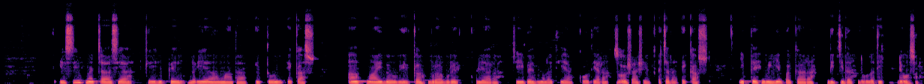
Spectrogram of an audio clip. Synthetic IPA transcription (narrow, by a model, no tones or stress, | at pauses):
ʔɪsːɪmɐt͡ʃʼːaːsɪjaː | kʼeːhɪpːɛlɔʔɪjamaːt̪aːɡ̥ɪd̪̥ːoːnɛkʼːaːsʊ̥ | ʔɐmaːjɪd̪oːɡe̞ːkːɐbʊɾaːbʊɾɛ | kʼʰɔlɪjaːɾɐ | t͡ʃʼiːbɛmɐlɐt̪ʰɪjaːkʼo̞ːt̪ɪjaːɾɐzɔ̰ʔɔʃaːʃɛkʼɐt͡ʃːɐd̪ɐɛkʼːaːsʊ̥ | ʔɪt̪ːɛɡʊjːɛbɐɡːaːɾɐ | b̪ɪt͡ʃʼːɪd̪ɐd̪o̰ːzɐ̰t̪ɪ | d̪ɛʔo̞ːsɔnɐ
